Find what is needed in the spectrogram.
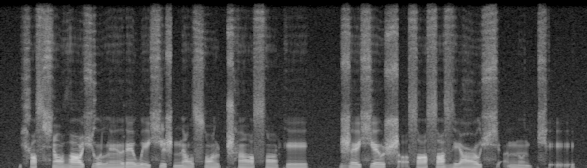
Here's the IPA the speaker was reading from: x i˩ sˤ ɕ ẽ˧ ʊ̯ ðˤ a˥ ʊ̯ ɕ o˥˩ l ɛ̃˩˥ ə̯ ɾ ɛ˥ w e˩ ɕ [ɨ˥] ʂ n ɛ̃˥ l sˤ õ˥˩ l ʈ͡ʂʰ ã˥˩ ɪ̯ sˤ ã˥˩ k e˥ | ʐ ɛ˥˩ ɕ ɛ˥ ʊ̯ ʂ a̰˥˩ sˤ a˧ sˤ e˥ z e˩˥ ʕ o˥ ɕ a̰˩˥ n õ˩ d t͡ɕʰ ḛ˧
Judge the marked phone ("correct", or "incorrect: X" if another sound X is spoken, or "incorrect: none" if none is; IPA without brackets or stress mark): incorrect: i˥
